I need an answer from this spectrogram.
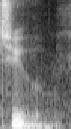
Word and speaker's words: Thy: is called two it's pronounced thy but it's pronounced two the natives here Northwest are notoriously understated and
